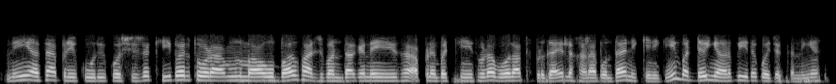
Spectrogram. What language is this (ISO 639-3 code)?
doi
